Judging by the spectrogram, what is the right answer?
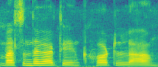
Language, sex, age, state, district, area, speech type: Tamil, female, 45-60, Tamil Nadu, Kallakurichi, urban, spontaneous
